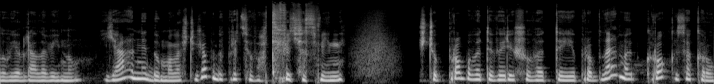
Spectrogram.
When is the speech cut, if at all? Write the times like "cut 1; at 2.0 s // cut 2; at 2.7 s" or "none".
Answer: cut 1; at 4.1 s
